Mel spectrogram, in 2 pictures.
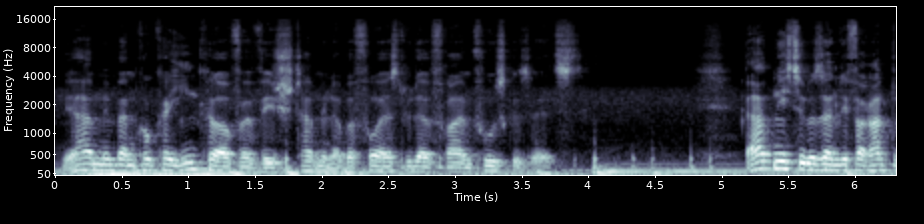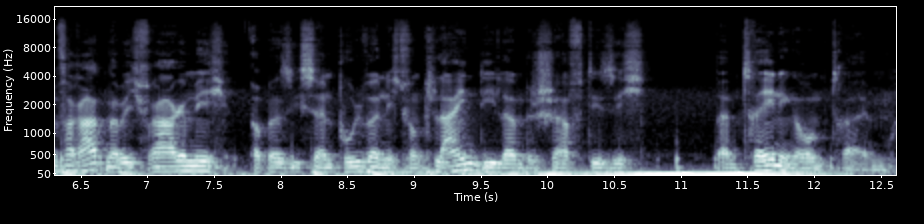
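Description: A man's voice: on the low side, fairly quick, music in the background, lightly acted. A man playing a cool, shrewd police superintendent in an audio drama, dry, terse and authoritative. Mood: polite, calculating. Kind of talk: German audio drama acting.

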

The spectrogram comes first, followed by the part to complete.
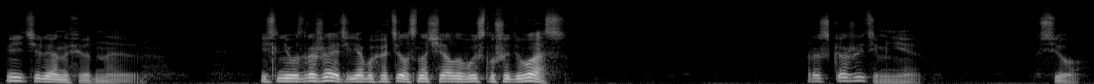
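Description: A courteous police detective in a naturalistic radio play. His voice is mellow and moves expressively up and down, while his manner stays measured and tactful. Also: mid-range voice, big pitch swings. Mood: calm, serious.

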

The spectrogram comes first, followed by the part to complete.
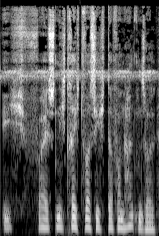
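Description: An actor playing a stiff, earnest, wary preacher in a radio drama, speaking in a curt, guarded, formal way. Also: male voice, medium pitch, normal speed, creaky, a little hiss or hum, lightly acted. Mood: wary, offended.

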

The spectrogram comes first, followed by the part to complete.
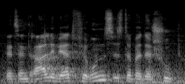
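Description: An actor, chatty and explanatory. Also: male voice, medium pitch, fast, darkish tone, lightly acted. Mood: explaining. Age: young adult. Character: brisk, casual young male rocket engineer boss. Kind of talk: radio play dialogue. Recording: noisy, with car and machinery ambience.

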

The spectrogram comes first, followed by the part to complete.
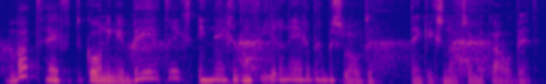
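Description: A man's voice: fairly high pitch, very animated, moderate pace, creaky, warm tone, slight background noise. An actor playing a lonely immigrant man obsessed with speed skating, narrating his thoughts in a wry, brooding radio-drama monologue. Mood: wry musing. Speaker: first-person narrator of a radio play.

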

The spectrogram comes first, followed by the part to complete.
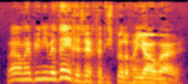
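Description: An actor playing a stern, impatient, sceptical police interrogator in a Dutch radio drama, with a husky voice. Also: male voice, on the high side, sing-song, racing, a bit bright, full character voice. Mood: sceptical, probing.

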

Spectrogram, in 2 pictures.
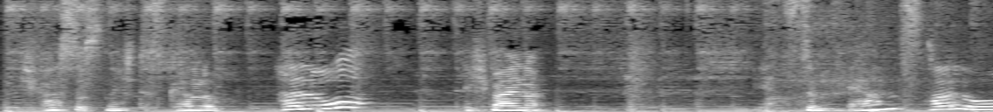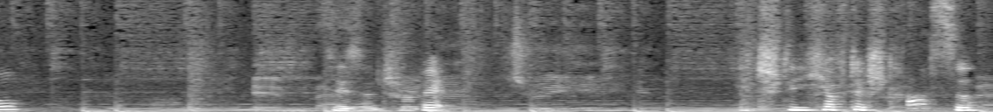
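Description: A woman's voice: fairly high pitch, very animated, slow, long pauses, over music. An actress playing the narrator's mother as a young woman in a radio drama, speaking bluntly in short, pleading lines. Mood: exasperated.

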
